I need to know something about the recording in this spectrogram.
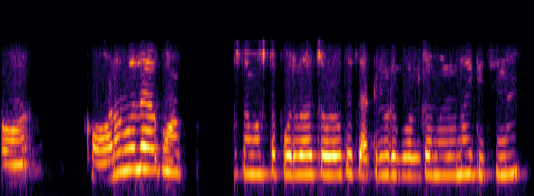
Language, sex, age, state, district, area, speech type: Odia, female, 45-60, Odisha, Kandhamal, rural, conversation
